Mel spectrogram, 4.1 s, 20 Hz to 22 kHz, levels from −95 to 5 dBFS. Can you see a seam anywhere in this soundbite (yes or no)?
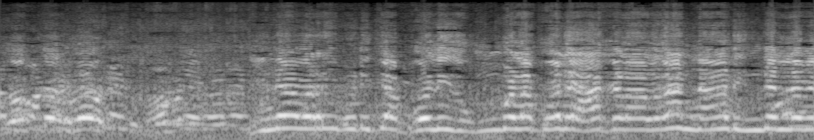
yes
